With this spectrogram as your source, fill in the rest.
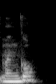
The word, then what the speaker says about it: mango: Remember, words have accents at the last syllable, okay? That's why it is mango.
